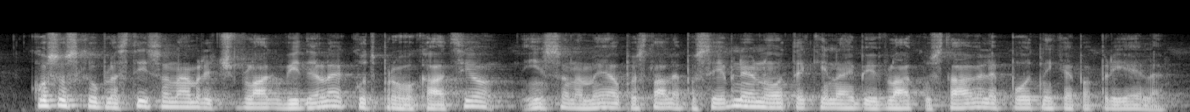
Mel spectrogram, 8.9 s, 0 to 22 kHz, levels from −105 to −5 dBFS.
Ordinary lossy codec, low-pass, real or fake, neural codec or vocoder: none; 7.2 kHz; real; none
